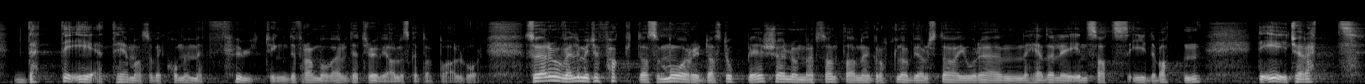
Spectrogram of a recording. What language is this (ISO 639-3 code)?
nor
